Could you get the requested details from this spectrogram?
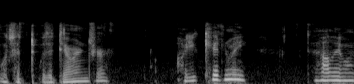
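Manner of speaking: very high, soft muttering mumble. Someone online with an audience, talking to himself: mumbling to himself. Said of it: "I'm I'm mumbling".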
